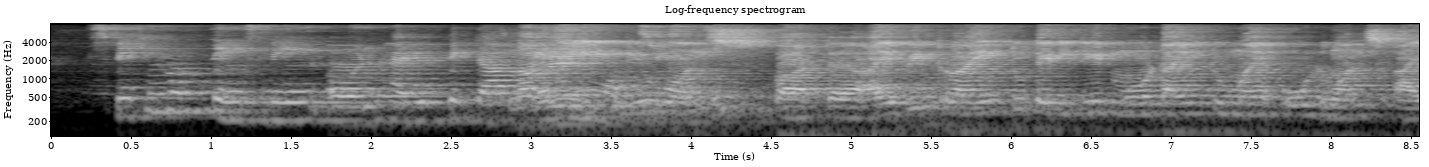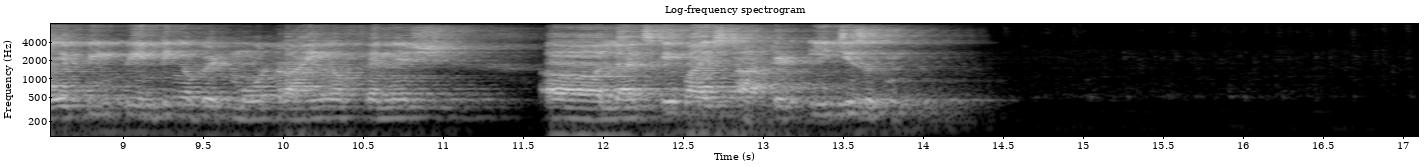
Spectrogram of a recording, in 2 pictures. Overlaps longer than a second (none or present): present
